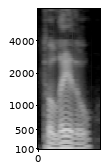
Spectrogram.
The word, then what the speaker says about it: Toledo: ] his last name is pronounced Toledo but did you notice Judson it's a little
